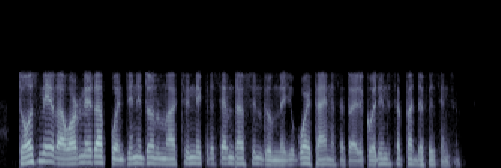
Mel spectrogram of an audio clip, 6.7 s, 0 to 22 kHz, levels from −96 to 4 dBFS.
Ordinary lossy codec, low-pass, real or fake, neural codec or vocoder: Opus, 64 kbps; 3.6 kHz; fake; codec, 16 kHz, 0.5 kbps, X-Codec, HuBERT features, trained on balanced general audio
